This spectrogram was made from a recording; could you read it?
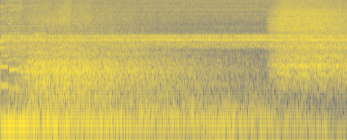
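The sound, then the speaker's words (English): A steady rumble of car traffic and aircraft fills the air, a low continuous drone with a faint high whine running through it, its upper hiss shifting slightly near the end. “Its light is soft among the sound of cars and planes and media.”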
